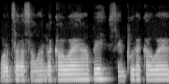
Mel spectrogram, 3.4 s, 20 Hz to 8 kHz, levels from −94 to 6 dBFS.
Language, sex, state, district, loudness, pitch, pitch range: Hindi, male, Uttar Pradesh, Jalaun, -15 LUFS, 135 Hz, 130-140 Hz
